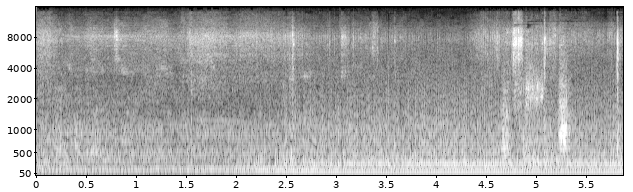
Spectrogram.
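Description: A Ferrari Mondial with a four-valve-per-cylinder Quattrovalvole engine and a gated shifter drones low and steady from inside the cabin on a ride, with a short spoken remark over the rumble.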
